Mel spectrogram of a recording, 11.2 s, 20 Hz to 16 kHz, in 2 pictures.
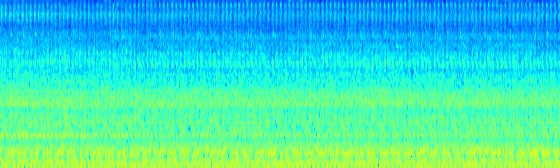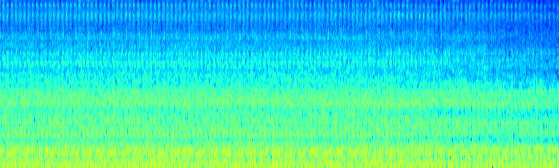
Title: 2012 F-150 EcoBoost cold start rough idle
